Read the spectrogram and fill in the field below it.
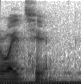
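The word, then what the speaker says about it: wrong: হ্যাঁ, দ্বিতীয় নাম্বার যে ওয়ার্ডটি সেটি হলো ডাব্লিউ আর ও এন জি, রং। রং তো ভুল, রং রং রং রং তো ভুল। হ্যাঁ, তাহলে এখানেও ডাব্লিউটি, ডাব্লিউ লেটারটি সাইলেন্ট রয়েছে।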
